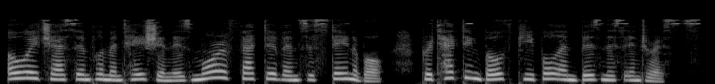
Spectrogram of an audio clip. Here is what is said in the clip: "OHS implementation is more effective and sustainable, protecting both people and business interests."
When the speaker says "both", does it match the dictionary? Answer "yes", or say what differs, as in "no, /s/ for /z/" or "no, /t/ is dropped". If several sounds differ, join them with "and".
yes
